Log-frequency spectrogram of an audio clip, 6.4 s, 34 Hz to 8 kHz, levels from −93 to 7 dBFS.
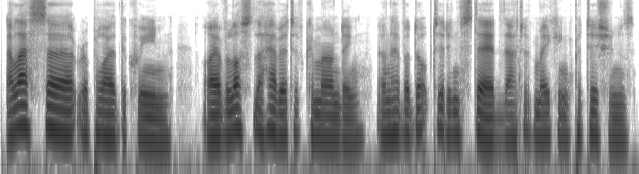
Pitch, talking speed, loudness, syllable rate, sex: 115 Hz, 190 wpm, -20 LUFS, 5.3 syllables/s, male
